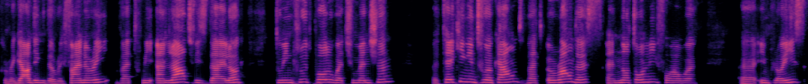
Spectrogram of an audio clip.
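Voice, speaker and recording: A woman with a French accent giving panel remarks at a conference, her pitch sitting in a middle range. She talks in a halting way, full of fillers and restarts. Her voice comes through dry and close, with little room sound around it. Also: dry recording, low-quality recording. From France. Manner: hesitant, many fillers and restarts. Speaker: panel speaker from a company.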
